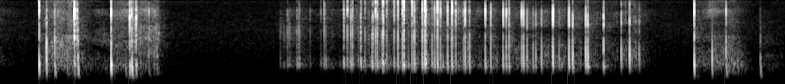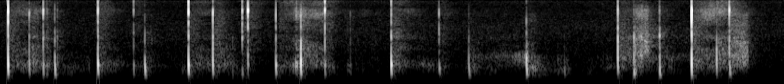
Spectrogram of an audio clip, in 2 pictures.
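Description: Fingers quickly scratch and rub the beads of a plastic faux pearl sticker sheet, a sheet of plastic half-pearls. Sharp, bright clicking taps open the clip, then a dense, crackly scratching burst follows. After that come more quick, dry clicks with very short decay.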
